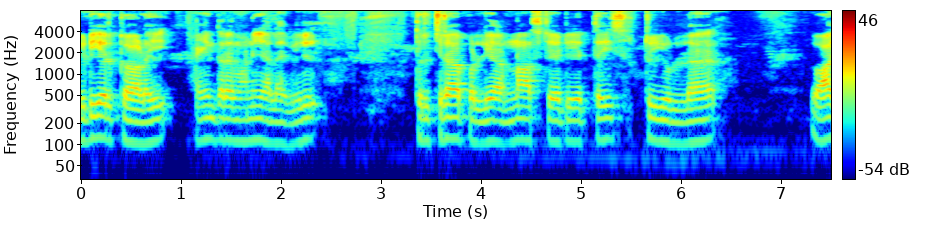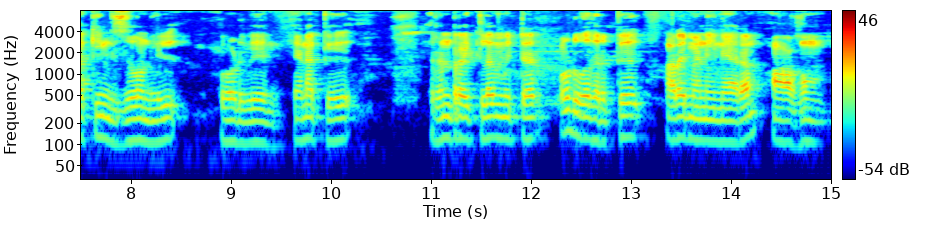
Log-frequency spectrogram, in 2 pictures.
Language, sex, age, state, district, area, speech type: Tamil, male, 60+, Tamil Nadu, Tiruchirappalli, rural, spontaneous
